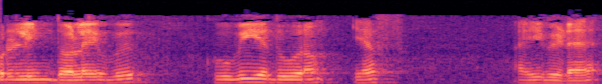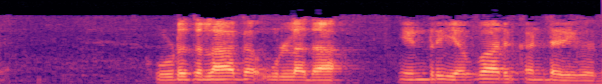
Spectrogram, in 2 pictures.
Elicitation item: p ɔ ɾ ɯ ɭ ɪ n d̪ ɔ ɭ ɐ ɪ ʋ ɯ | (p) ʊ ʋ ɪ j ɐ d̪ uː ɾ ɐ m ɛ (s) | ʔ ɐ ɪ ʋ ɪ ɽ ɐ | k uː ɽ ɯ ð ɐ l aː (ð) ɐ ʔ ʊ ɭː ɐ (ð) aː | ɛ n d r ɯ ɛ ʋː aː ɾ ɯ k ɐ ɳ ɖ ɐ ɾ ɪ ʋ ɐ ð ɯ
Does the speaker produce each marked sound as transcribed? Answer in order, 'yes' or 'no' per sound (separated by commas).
no, no, no, yes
